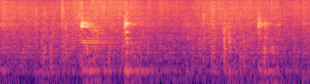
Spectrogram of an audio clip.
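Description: Scallion whites, ginger and garlic are stir-fried in hot oil for a chicken dish, an even sizzle punctuated by a few sharp spatula scrapes and clinks, close up and without speech.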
